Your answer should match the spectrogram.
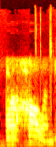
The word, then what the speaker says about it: Haaland: Haaland, like the country.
